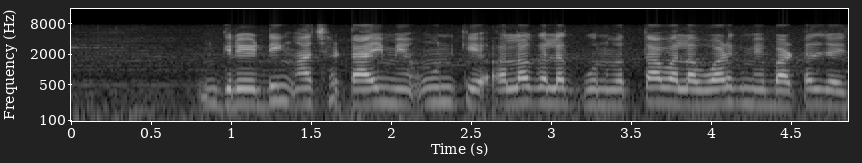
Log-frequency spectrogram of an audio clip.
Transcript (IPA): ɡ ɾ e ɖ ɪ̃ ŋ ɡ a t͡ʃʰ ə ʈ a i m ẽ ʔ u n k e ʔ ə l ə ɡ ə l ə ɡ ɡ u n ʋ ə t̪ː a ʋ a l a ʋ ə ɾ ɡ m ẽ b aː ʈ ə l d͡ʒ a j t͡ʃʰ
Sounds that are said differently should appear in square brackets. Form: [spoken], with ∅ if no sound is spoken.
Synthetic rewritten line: ɡ ɾ e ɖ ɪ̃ ŋ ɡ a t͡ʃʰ ə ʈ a i m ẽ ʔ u n k e ʔ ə l ə ɡ ə l ə ɡ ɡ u n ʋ ə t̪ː a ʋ a l a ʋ ə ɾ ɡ m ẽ b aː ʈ ə l d͡ʒ a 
